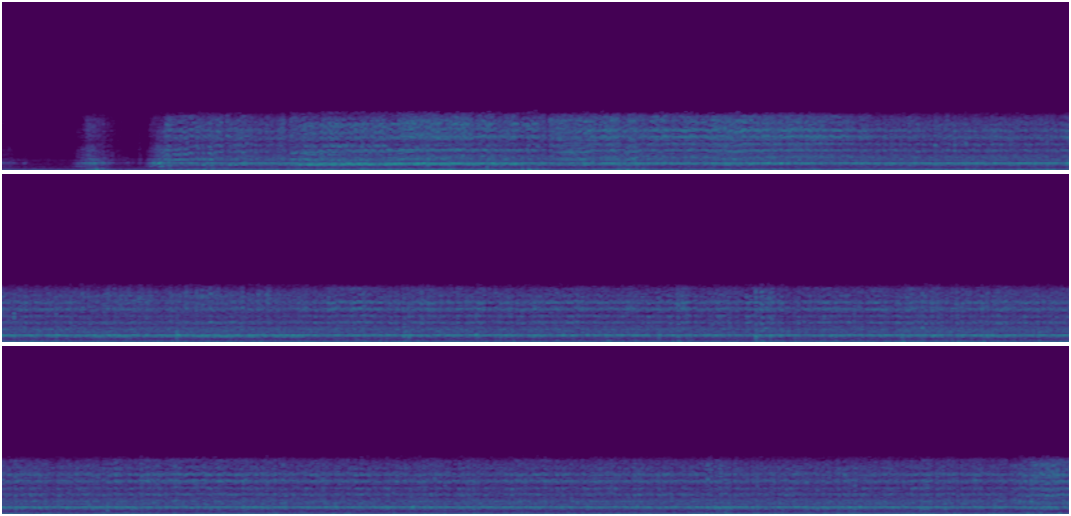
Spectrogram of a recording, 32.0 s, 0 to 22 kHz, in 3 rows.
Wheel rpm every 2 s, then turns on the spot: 70, 200, 220, 220, 230, 230, 230, 230, 230, 230, 230, 240, 240, 230, 230, 230.
none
